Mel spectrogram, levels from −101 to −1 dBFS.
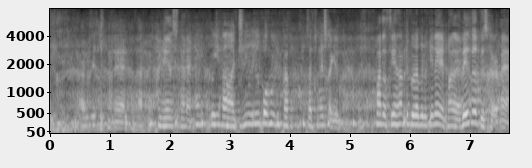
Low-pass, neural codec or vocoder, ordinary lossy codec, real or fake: none; codec, 16 kHz, 1 kbps, FunCodec, trained on Chinese and English, 50 frames a second; none; fake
